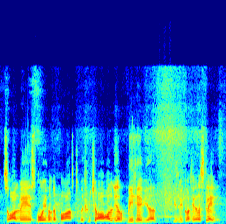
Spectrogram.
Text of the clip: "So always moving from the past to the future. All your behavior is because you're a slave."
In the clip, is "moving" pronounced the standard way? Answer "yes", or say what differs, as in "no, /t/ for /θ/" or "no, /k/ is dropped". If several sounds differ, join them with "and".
no, /v/ is dropped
